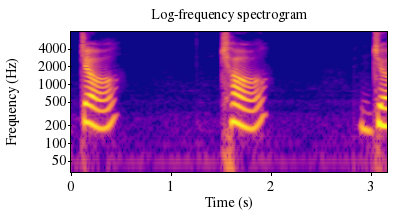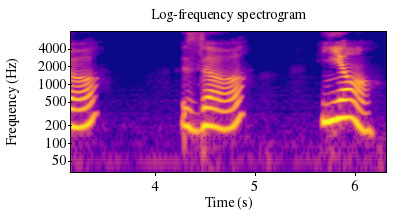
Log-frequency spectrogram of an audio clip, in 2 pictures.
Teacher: જે વર્ણોનું ઉચ્ચારણ તાળવા માંથી કરવામાં આવે તેને તાલવ્ય વર્ણો કહે છે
